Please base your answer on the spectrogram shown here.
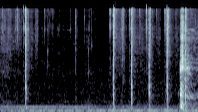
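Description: Chopping with an ADV Tactical Crusher folding knife, producing several sharp, dry wooden thwacks: one isolated strike, then a quicker run of four or five blows ending in a louder hit, over a low steady hum.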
